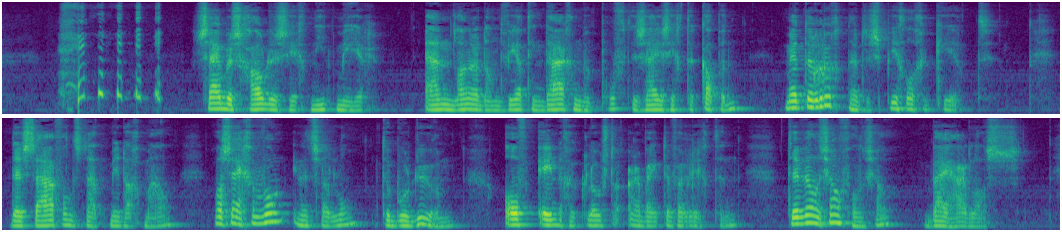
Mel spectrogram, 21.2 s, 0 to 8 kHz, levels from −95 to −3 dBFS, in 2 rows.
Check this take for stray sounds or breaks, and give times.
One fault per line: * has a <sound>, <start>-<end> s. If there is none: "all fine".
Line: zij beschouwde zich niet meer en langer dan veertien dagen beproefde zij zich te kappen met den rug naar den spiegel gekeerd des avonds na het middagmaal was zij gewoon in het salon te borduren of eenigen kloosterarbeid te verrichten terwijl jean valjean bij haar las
* has a laugh, 0.6-1.6 s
